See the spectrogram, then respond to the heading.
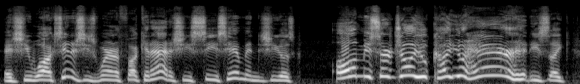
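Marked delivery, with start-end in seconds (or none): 3.3-5.2 excited housekeeper. Retold or imitated. Housekeeper greeting her boss's haircut, high excited voice. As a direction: exclaim it high and loud as the amazed housekeeper.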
